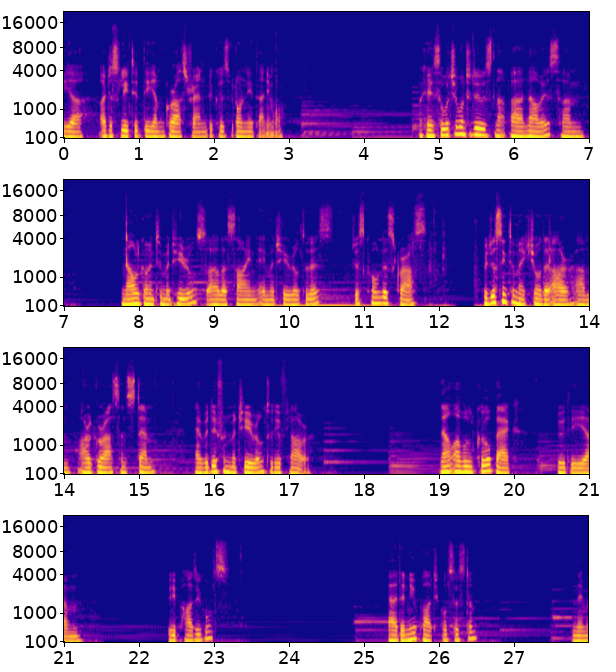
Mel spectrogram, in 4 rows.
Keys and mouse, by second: 0.0 middle click, 8.3-9.8 middle drag, 12.2 s, 12.4-14.2 drag, 20.1-25.3 middle drag, 25.3-27.9 drag.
